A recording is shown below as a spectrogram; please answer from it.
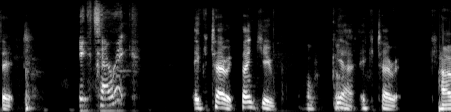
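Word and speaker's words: icteric: there is it and it could i can't pronounce it exteric thank you oh yeah i was better i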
